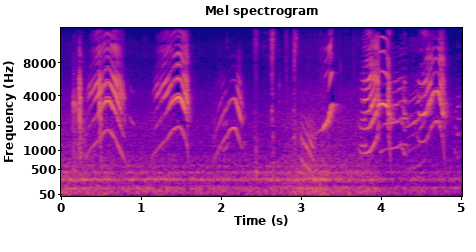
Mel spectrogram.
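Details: Talking parrot among a group said to all be talkers, giving loud, arched, harmonic-rich squawks that rise then fall, about five calls in five seconds, over a steady low hum.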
